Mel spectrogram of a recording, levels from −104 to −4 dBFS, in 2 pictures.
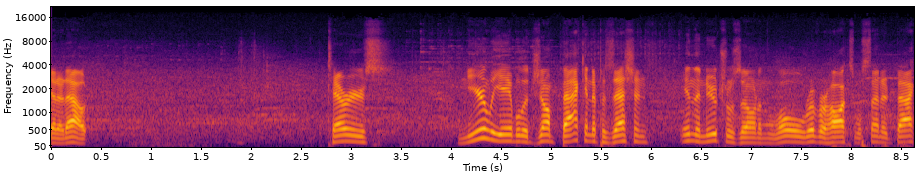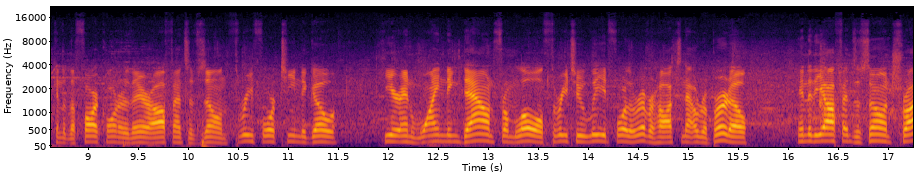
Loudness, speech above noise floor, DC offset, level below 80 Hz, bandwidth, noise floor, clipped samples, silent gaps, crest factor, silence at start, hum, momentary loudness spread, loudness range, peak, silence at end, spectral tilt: -25 LUFS; 23 dB; under 0.1%; -64 dBFS; 14.5 kHz; -48 dBFS; under 0.1%; none; 22 dB; 0 s; none; 22 LU; 4 LU; -4 dBFS; 0 s; -4.5 dB/octave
